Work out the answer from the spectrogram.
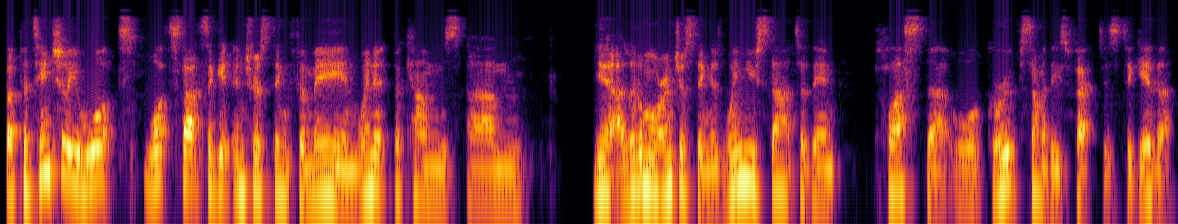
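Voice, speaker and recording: A commercial director, a middle-aged New Zealand man with an accent partly shaped by years in England, presents research from a survey during a webinar. He sounds measured and professional but uses many fillers and restarts. His voice is a little high and darkish, recorded with lo-fi quality.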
